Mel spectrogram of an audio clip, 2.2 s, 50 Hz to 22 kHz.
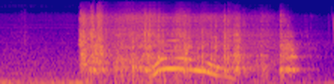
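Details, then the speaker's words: Wrecked Porsche 911 Turbo engine, hydrolocked with oil in cylinders, spark plugs out and turbo disconnected: starter cranking without firing, loud spraying hiss as oil shoots out of cylinders; cranking to clear hydrolock oil, engine later found good. "So now what we're going to do, hopefully we can try to at least just crank it over without that turbo being connected, just so we can get some of this stuff flowing, you know what I mean?"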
